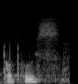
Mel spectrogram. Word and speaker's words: papoose: It's a tactical combat papoose. You said poo-poo. I did not Poo-poos? say poo-poo. I said papoose. You said poo-poos. Poo-poos? It's spelled with an A.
